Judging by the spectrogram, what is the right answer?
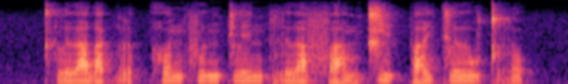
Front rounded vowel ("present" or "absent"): absent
